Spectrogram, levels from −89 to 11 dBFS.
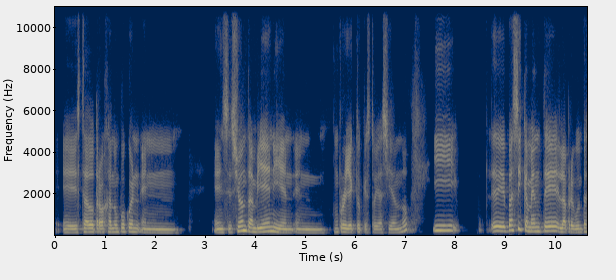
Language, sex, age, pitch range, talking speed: Spanish, female, 20-39, 150-200 Hz, 130 wpm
